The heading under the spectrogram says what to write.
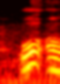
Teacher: अगर पूछो कि कंठ ओट्स कौन कौन से वर्ण निकालता है तो बोलना ओ, मानी ओ जो बोलोगे और जब बोलोगे तो उसमें कंठ का भी होगा, कंठ का भी काम होगा, उसमें लिप्स का भी काम जुड़ेगा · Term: कंठोष्ठ वर्ण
